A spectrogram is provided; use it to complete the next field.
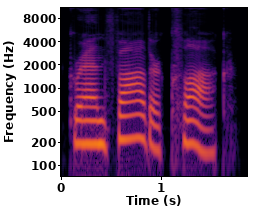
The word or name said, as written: grandfather clock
